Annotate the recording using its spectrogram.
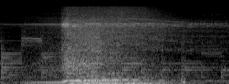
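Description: Small quadcopter drone's electric motors and propellers buzzing, a steady low hum with a loud hiss that starts about half a second in and fades near the end, over background music.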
